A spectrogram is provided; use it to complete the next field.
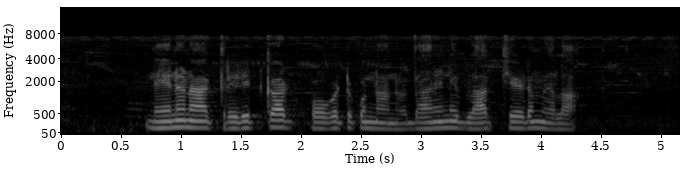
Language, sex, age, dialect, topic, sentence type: Telugu, male, 18-24, Utterandhra, banking, question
